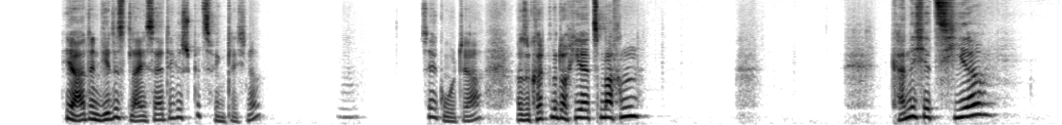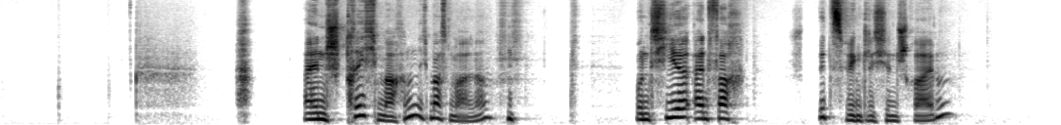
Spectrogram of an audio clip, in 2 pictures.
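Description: A man speaks calmly and closely into a microphone, in bursts with pauses.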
